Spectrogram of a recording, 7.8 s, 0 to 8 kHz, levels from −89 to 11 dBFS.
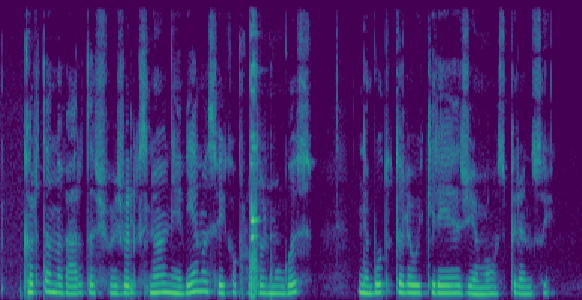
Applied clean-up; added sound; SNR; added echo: none; Chink, clink; 1 dB; none.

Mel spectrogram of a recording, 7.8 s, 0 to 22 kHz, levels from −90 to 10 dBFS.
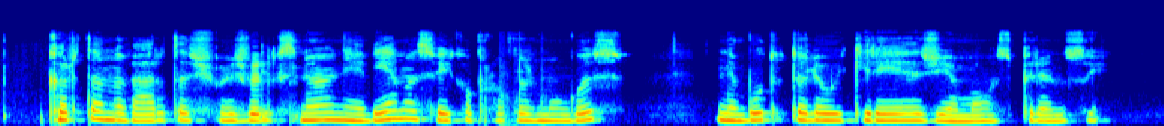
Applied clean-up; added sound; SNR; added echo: neural separator model SepFormer DNS4.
